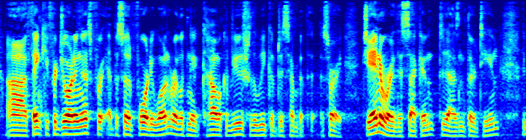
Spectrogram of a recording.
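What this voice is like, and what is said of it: Congested voice with a cold. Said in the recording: “I'm actually a little under the weather right now. I'm kind of sick, so I apologize for my voice. I sound like I'm having a cold”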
